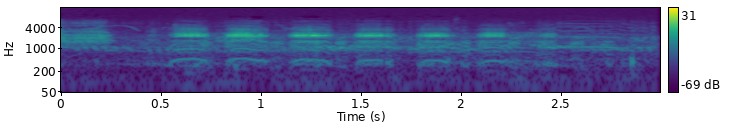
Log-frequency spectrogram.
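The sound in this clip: Mallard ducks call beside a reed-fringed lagoon, a run of about six loud, nasal quacks in quick, even rhythm, rising out of a quieter background and then trailing off.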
